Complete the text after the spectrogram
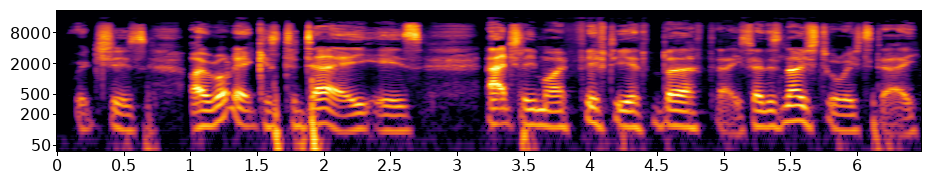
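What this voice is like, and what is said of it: Hoarse, failing voice. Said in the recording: “the first thing you can hear is that... I'm actually losing my voice,”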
